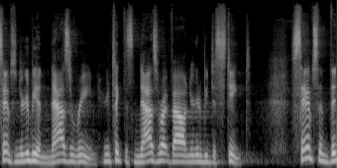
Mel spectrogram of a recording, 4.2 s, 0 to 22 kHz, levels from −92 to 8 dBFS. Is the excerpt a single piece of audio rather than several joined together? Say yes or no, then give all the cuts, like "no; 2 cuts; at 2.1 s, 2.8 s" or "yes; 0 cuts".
yes; 0 cuts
